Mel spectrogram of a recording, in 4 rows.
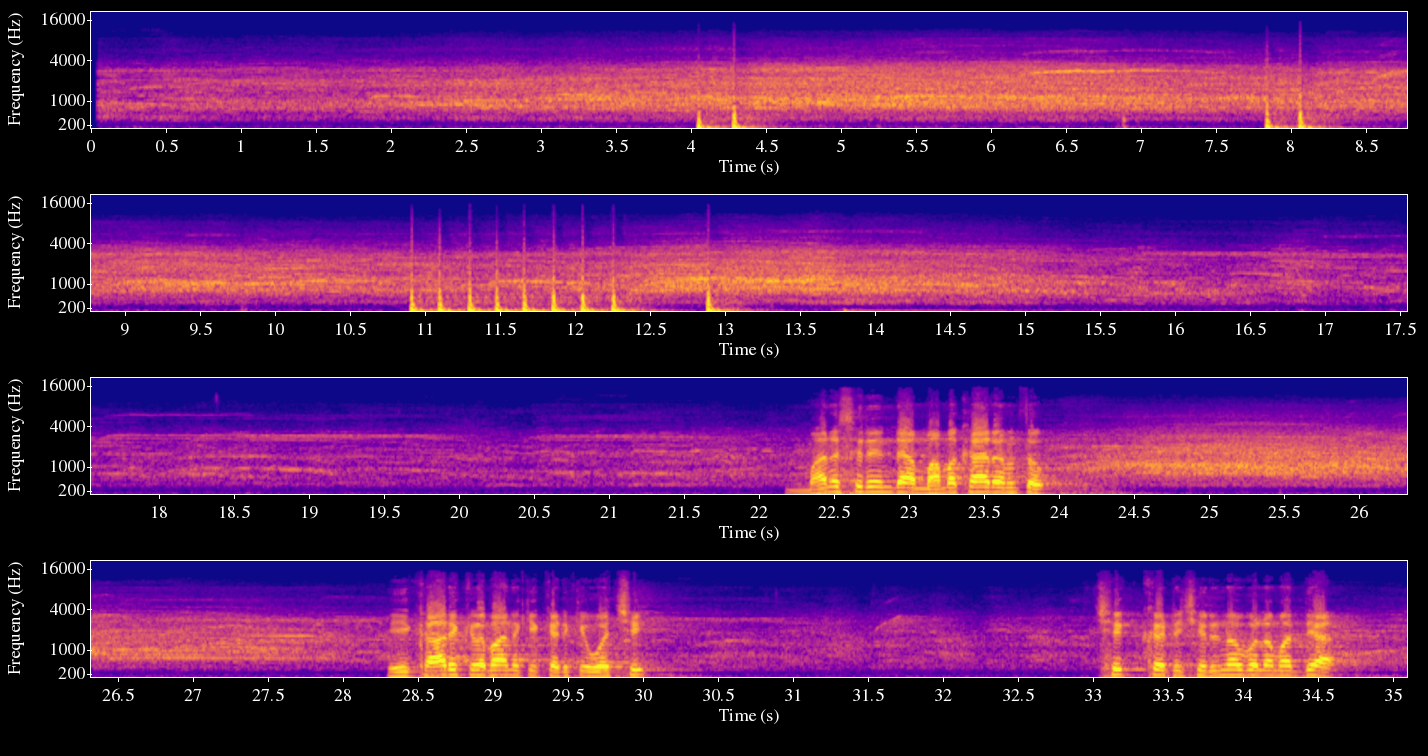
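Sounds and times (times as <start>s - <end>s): crowd cheering and shouting: 0.0s - 35.0s
sharp thumps: 4.1s - 4.6s, 7.8s - 8.4s, 10.9s - 13.2s.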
